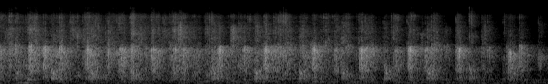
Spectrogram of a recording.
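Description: Audience applause welcoming a reader to a literary reading, light, quick clapping that stays fairly faint and steady throughout with no voices over it.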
